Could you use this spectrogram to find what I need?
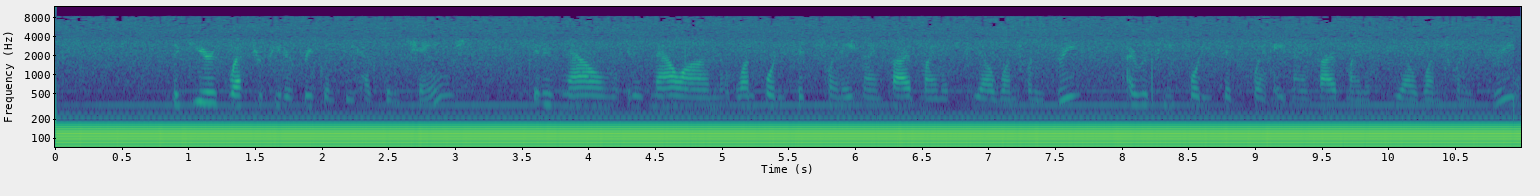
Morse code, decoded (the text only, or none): none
